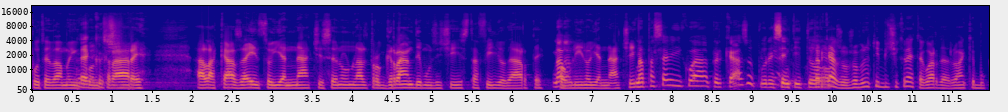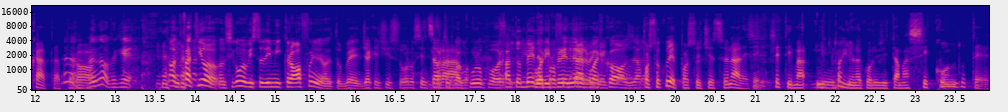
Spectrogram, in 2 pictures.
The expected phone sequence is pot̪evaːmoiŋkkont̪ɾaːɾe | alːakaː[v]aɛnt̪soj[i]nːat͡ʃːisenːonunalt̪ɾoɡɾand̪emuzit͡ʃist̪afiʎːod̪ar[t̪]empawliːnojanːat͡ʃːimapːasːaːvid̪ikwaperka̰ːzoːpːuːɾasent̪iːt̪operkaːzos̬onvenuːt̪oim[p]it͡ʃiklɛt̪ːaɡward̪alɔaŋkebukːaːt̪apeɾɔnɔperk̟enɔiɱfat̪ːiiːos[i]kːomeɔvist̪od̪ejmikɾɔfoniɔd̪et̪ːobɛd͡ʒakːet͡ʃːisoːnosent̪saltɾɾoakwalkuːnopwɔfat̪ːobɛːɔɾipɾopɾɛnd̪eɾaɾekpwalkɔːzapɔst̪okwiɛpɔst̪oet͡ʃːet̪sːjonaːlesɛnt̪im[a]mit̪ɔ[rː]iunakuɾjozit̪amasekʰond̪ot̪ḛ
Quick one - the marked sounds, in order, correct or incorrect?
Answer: incorrect, incorrect, correct, incorrect, correct, correct, incorrect

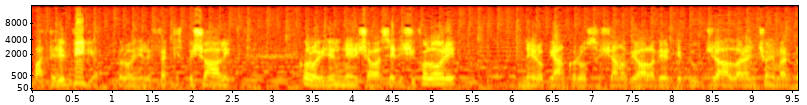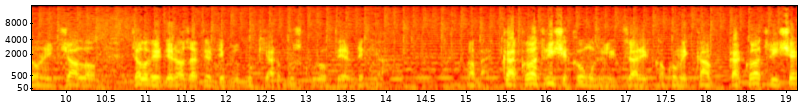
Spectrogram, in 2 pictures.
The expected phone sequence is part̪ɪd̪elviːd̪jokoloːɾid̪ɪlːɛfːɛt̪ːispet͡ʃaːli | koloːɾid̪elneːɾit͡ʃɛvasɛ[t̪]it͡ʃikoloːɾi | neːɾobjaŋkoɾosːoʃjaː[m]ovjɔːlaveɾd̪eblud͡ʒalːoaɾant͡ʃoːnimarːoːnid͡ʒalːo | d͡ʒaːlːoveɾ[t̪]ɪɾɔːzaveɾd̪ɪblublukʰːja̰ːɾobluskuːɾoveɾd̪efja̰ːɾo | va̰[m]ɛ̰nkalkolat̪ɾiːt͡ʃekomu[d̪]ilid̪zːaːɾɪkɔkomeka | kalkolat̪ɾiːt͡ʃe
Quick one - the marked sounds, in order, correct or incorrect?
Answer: incorrect, incorrect, incorrect, incorrect, incorrect

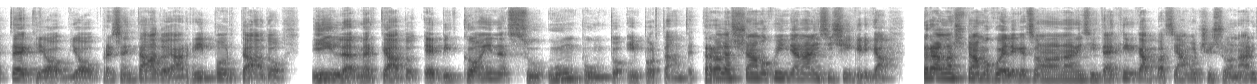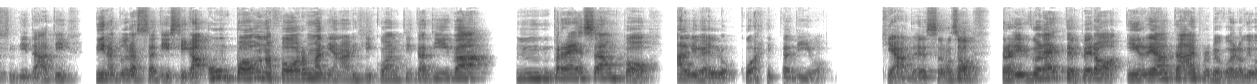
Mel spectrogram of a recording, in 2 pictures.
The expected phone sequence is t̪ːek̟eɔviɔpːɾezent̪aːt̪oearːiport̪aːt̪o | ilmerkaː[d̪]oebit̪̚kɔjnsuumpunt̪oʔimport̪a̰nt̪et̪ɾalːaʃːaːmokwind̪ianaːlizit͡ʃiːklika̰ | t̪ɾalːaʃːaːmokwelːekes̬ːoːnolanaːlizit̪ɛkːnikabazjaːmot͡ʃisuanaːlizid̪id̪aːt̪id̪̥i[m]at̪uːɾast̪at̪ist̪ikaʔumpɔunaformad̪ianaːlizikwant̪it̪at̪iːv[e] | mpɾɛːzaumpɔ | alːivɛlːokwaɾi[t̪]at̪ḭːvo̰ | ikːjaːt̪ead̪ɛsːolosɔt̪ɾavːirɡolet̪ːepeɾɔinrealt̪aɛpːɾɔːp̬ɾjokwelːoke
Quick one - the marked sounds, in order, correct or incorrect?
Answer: incorrect, incorrect, incorrect, correct

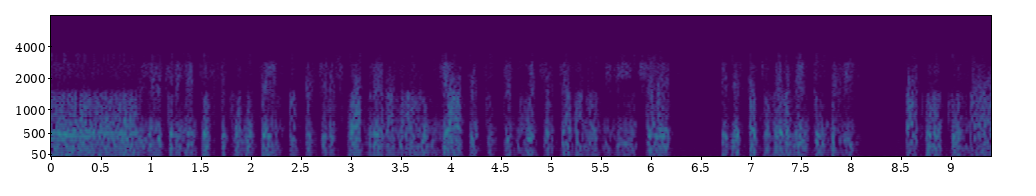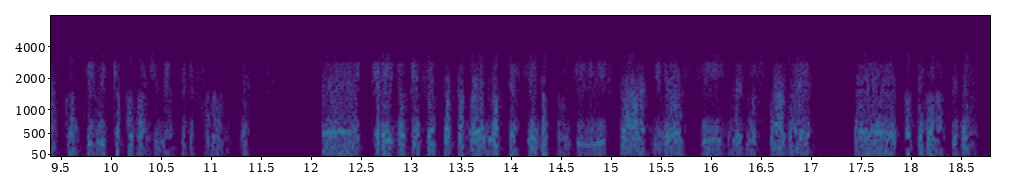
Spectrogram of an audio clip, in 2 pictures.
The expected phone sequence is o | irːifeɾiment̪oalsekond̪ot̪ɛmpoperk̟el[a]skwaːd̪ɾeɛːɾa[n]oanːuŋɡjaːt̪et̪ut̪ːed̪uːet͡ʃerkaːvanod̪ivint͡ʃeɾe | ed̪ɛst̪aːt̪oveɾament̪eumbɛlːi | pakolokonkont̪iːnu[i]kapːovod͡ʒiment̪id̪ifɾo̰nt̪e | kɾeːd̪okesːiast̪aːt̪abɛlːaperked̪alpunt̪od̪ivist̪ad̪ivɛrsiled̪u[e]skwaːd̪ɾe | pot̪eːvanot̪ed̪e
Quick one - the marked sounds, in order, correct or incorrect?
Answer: incorrect, correct, correct, correct

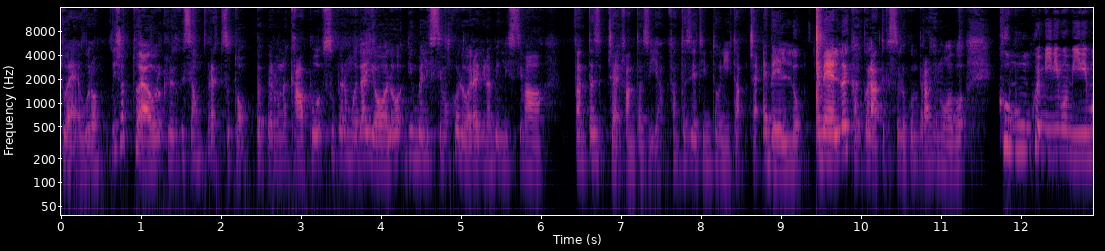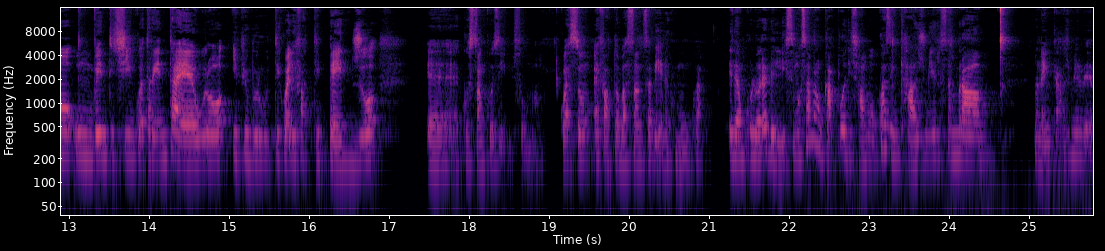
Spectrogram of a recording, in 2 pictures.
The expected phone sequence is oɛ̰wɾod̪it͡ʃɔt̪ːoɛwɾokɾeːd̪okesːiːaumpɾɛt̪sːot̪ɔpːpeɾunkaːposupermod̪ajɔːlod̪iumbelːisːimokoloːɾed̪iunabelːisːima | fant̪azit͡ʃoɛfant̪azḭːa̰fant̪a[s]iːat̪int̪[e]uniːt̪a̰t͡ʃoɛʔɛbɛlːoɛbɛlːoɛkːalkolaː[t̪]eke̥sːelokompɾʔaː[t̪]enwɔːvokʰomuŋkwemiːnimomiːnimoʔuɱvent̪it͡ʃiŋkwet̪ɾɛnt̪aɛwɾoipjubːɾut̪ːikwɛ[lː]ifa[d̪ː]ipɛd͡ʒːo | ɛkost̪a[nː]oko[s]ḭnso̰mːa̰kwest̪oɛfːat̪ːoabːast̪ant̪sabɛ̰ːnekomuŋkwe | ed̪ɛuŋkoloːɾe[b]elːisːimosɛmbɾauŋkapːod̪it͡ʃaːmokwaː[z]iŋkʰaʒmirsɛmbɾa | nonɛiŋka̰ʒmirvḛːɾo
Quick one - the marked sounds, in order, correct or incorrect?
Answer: incorrect, incorrect, correct, correct, correct, incorrect, incorrect, incorrect, correct, correct

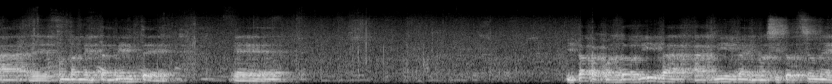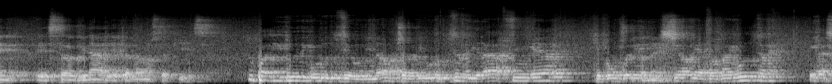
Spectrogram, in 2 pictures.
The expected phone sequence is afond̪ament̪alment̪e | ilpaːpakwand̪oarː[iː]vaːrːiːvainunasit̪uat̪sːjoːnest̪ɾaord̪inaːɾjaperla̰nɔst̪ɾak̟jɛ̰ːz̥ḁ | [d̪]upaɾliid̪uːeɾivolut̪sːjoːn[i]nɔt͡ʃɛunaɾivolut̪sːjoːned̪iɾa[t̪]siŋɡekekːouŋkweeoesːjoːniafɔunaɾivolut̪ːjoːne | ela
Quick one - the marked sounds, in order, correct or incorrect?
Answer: correct, incorrect, correct, correct

